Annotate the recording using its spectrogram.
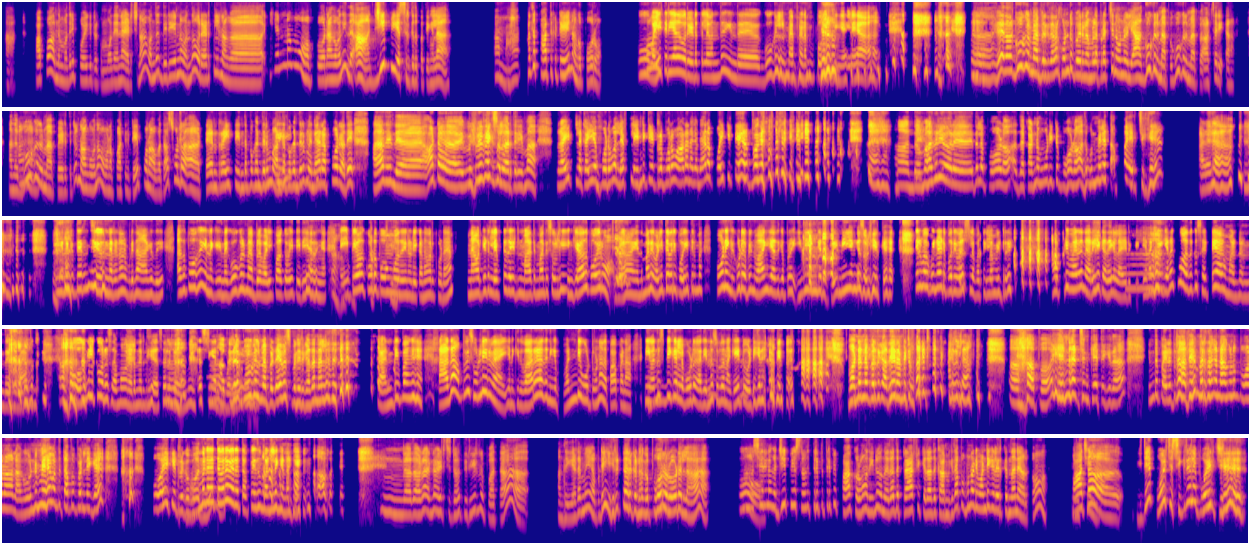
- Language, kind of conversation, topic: Tamil, podcast, ஒரு மறக்கமுடியாத பயணம் பற்றி சொல்லுங்க, அதிலிருந்து என்ன கற்றீங்க?
- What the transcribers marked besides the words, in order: drawn out: "நாங்க"; laughing while speaking: "கூகுள் மேப் நம்ப போயிருக்கீங்க இல்லையா?"; laugh; laugh; laugh; laughing while speaking: "விவேக் சொல்லுவார் தெரியுமா ரைட்ல கைய … கண்ண மூடிட்டு போனோம்"; laugh; laugh; laugh; laugh; laugh; laugh; laughing while speaking: "சொல்லியிருக்க?"; laugh; laugh; laughing while speaking: "இந்த மேப்புக்கு. ஓ! உங்களுக்கும் ஒரு சம்பவம் நடந்திருக்கு சொல்லுங்க ரொம்ப இன்ட்ரஸ்டிங்கா இருக்கும் போலயே"; laugh; chuckle; laugh; laugh; laughing while speaking: "உன்ன நம்பறதுக்கு அதே நம்பிட்டு போயிடுறேன். இல்லிங்களா"; laughing while speaking: "அப்டின்னுவாரு"; laughing while speaking: "இந்த பயணத்துல அதே மாதிரி தாங்க … போயிருச்சு சிக்னலே போயிருச்சு"; laugh; laughing while speaking: "நம்மள தவர வேற தப்பு எதுவும் பண்ணலங்க நாங்க"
